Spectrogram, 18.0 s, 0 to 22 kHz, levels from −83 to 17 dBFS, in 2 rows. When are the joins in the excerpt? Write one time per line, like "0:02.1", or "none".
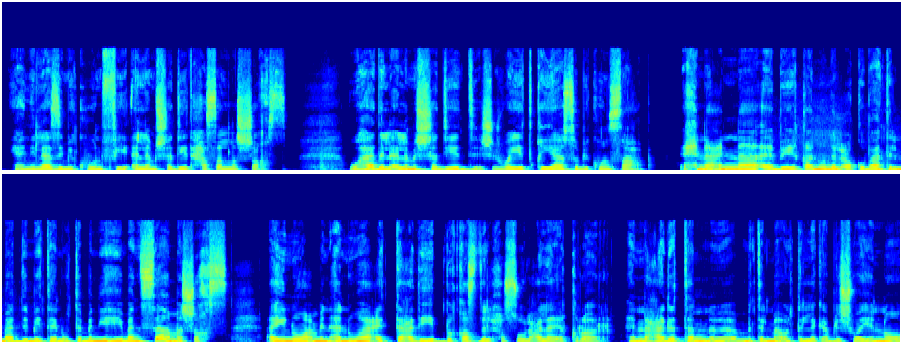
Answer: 0:15.2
